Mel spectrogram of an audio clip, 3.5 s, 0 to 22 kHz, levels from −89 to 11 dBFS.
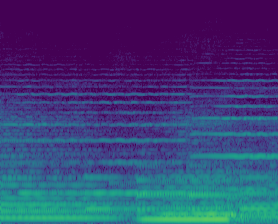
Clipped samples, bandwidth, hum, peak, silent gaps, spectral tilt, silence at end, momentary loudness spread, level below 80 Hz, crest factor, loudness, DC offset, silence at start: under 0.1%; 5.2 kHz; none; -8 dBFS; none; -10 dB/octave; 0 s; 9 LU; -44 dBFS; 12 dB; -23 LUFS; under 0.1%; 0 s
